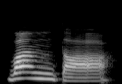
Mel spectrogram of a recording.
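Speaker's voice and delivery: "Vantaa" with a drawn-out final "aa"; VAN stressed, long "taa"; long unstressed vowel. Shown as a demonstration. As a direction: hold the end of "Vantaa" without stressing it. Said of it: "say it long".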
